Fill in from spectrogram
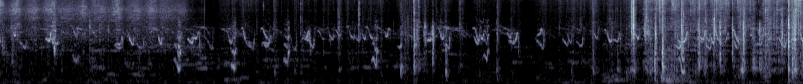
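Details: Young francolins in summer, captive, peeping rapidly in an uneven chorus of high chirps with soft clucks, ending in a loud rustling burst.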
